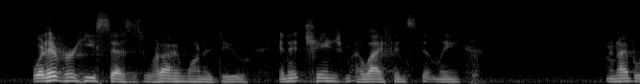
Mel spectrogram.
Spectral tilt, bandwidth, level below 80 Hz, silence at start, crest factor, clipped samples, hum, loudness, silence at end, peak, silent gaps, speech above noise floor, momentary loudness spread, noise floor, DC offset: -6.5 dB/octave; 16 kHz; -70 dBFS; 0.35 s; 20 dB; under 0.1%; none; -34 LUFS; 0 s; -14 dBFS; none; 31 dB; 14 LU; -64 dBFS; under 0.1%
